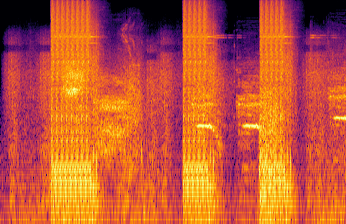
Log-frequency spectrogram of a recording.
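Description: A submachine gun fires in short bursts.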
